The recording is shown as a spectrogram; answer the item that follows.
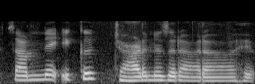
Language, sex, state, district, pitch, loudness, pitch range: Hindi, female, Bihar, Saharsa, 190 Hz, -17 LUFS, 170-210 Hz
